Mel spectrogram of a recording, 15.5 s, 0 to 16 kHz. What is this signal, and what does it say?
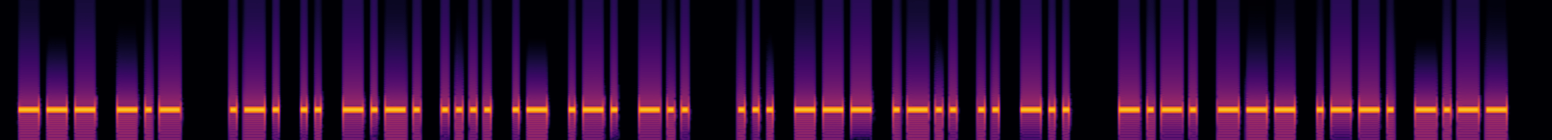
Morse code, heard as a keyed tone, about 17 wpm, 700 Hz. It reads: OK RICHARD SOLID COPY
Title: Practice QSO - Exchange 3 - More Info - 17wpm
